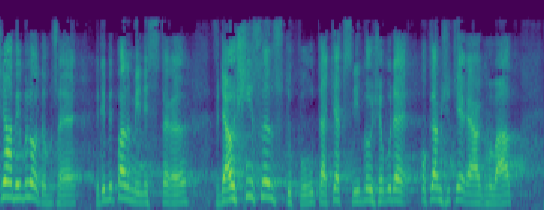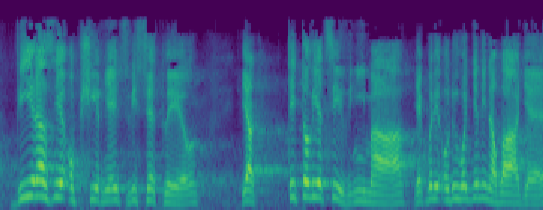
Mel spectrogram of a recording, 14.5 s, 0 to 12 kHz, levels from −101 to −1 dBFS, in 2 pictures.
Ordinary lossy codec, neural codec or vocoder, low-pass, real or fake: MP3, 32 kbps; codec, 24 kHz, 1.2 kbps, DualCodec; 10.8 kHz; fake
